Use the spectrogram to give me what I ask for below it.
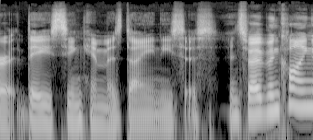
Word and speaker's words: Dionysus: He didn't have the new YouTube pronunciations, and so I went back and I was like, oh, it's Dionysus. I've been saying it wrong the entire time.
